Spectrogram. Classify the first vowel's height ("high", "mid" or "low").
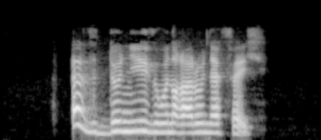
low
